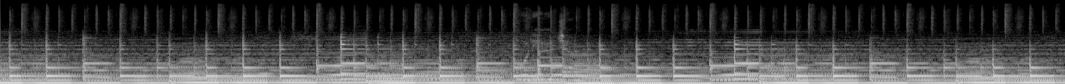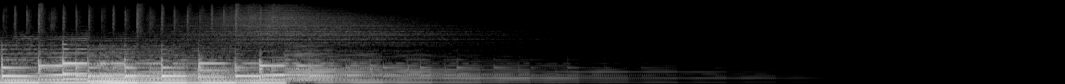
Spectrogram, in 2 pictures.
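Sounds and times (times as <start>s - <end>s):
corporate music: 0.0s - 16.8s.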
